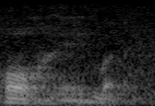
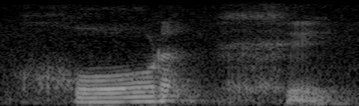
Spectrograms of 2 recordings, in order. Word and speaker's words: Jorge: he's going twice good IJ is equal to G and he's gonna are in the middle that must sound horn hey no Jorge Jorge two syllables then we have the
